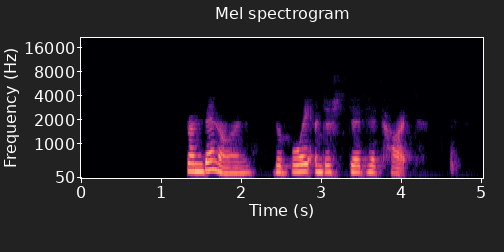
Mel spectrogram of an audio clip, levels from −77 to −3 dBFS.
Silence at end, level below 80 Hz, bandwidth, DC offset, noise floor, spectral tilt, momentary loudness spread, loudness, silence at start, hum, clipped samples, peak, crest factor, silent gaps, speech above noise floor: 0.35 s; -68 dBFS; 4.4 kHz; under 0.1%; -51 dBFS; -10 dB/octave; 11 LU; -23 LUFS; 1.35 s; none; under 0.1%; -6 dBFS; 18 dB; none; 29 dB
